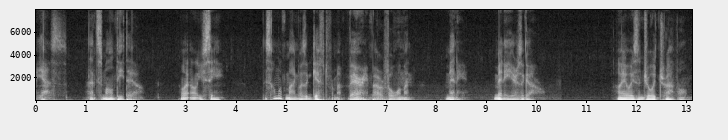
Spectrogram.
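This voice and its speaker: Brief: male VA as a mysterious elf recluse, very deep husky voice, genteel and teasing. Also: dry recording, heavily acted. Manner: genteel, teasing, softly menacing. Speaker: voice actor. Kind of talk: ASMR roleplay.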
